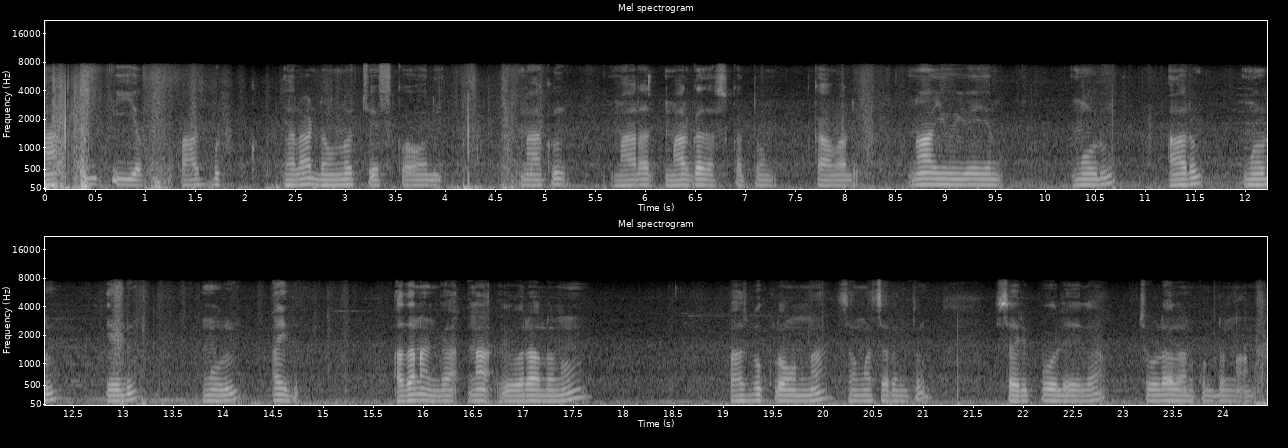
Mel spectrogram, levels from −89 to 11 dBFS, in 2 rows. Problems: constant background noise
